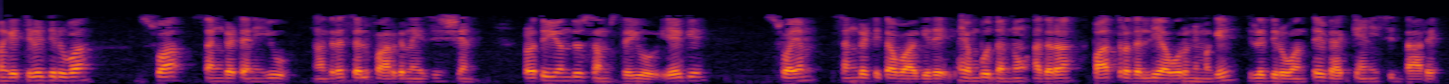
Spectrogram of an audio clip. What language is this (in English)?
Kannada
